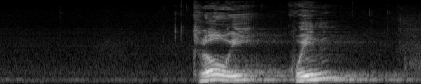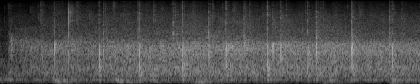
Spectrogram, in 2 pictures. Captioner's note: audience applauding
